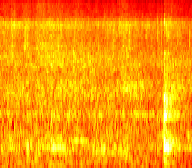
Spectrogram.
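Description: Ginger garlic paste sautéing with onions in a pan for a South Indian vegetable kurma, a steady close sizzle and frying hiss with one brief stir clink near the end.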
